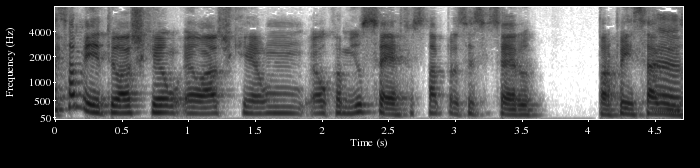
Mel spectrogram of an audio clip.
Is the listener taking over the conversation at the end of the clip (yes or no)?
yes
